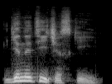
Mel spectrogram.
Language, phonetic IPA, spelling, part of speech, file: Russian, [ɡʲɪnɨˈtʲit͡ɕɪskʲɪj], генетический, adjective, Ru-генетический.ogg
- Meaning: genetic, genetical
